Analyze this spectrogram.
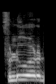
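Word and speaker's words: flúor: mencionar el inciso a fluor no es un monosílabo no porque Qué sucede entre la u y la o un yato sucede un yato la tónica es la débil Entonces es ese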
